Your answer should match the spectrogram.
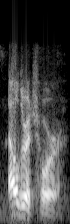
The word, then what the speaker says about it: Eldritch Horror: Lovecraft universe, and that is, I think I'm pronouncing this right, Eldritch Horror, is it? Eldritch Horror.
